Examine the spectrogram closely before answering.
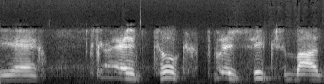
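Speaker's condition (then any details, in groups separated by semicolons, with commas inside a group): Motor neuron disease, severe; onset in feet with walking stick, progressive loss of movement, diagnosed at least 4-5 years ago; final stages, breathing mask, machine breathes for him, two minutes without it, Bethlehem Hospital; talking difficult, pauses with mouth closed to breathe, Scott Benton and Stefan Skoff talk for him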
